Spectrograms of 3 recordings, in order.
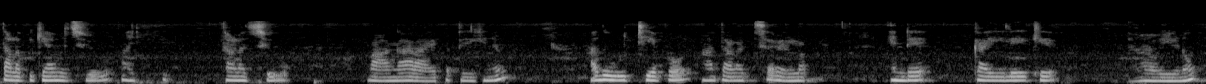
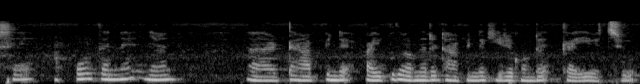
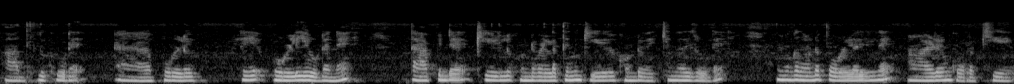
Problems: background sounds at intervals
